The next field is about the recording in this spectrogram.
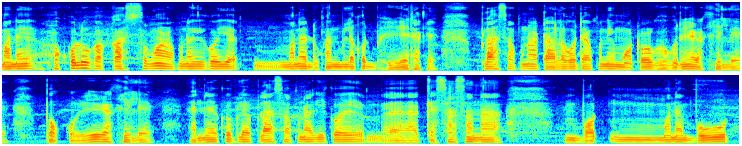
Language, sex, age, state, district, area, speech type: Assamese, male, 30-45, Assam, Sivasagar, rural, spontaneous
